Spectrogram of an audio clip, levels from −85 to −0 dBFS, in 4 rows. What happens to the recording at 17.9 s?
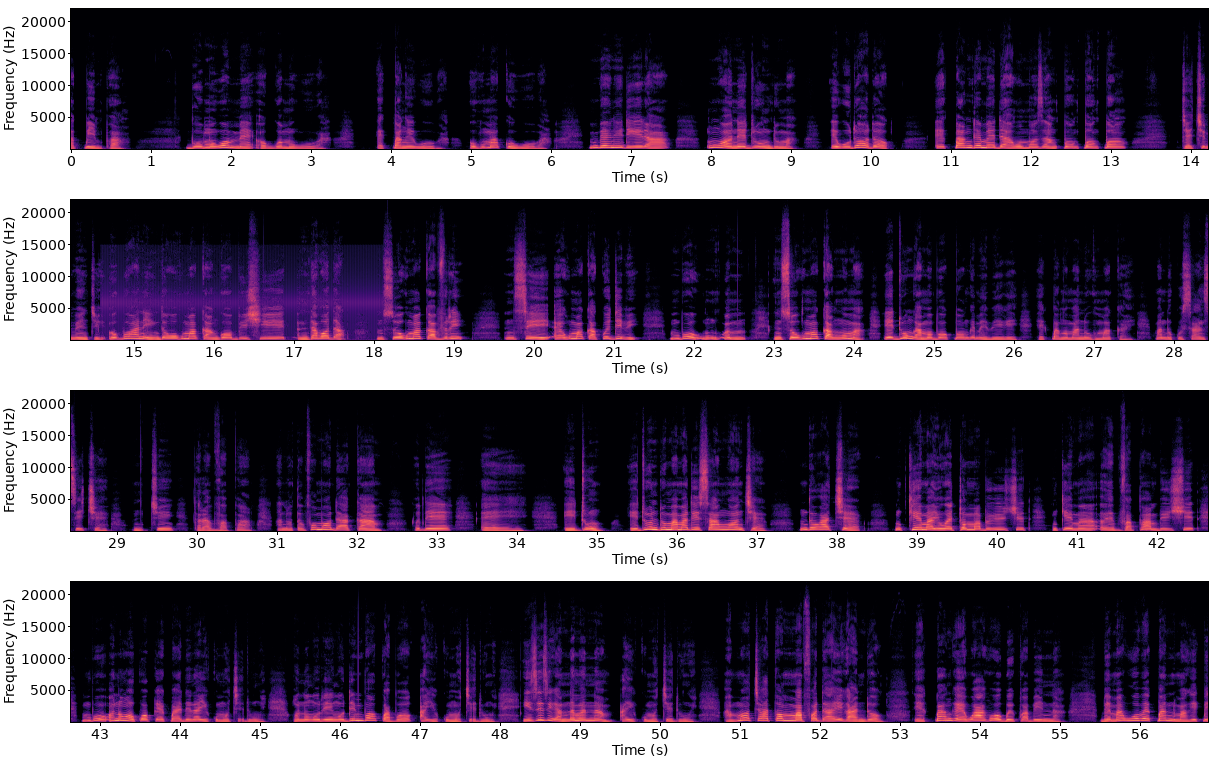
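At 17.9 s a steady, raspy buzz sits under the speech, roughly 30 dB below it. It begins at 14.59 s, just after "che chimi'nchi", and stops at 18.17 s, right before "okhimaka frui". This is mains buzz. Sharp switching spikes from a dimmer, a rectifier or an unshielded line get into the signal twice in each 50 Hz cycle, and they spread harmonics of 50 Hz up into the kilohertz range, which gives the buzz its rasp.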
